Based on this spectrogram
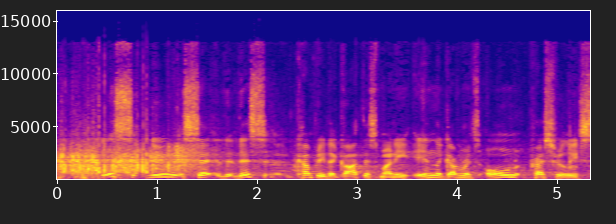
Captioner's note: some Applause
